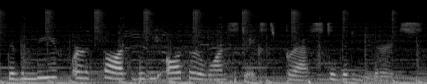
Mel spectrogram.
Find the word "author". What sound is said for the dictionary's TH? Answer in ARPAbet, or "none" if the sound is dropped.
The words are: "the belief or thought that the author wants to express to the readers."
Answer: T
